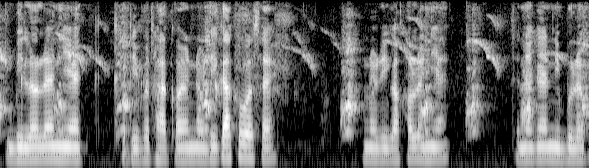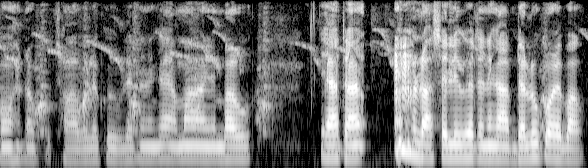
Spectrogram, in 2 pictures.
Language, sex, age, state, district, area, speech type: Assamese, female, 60+, Assam, Golaghat, rural, spontaneous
